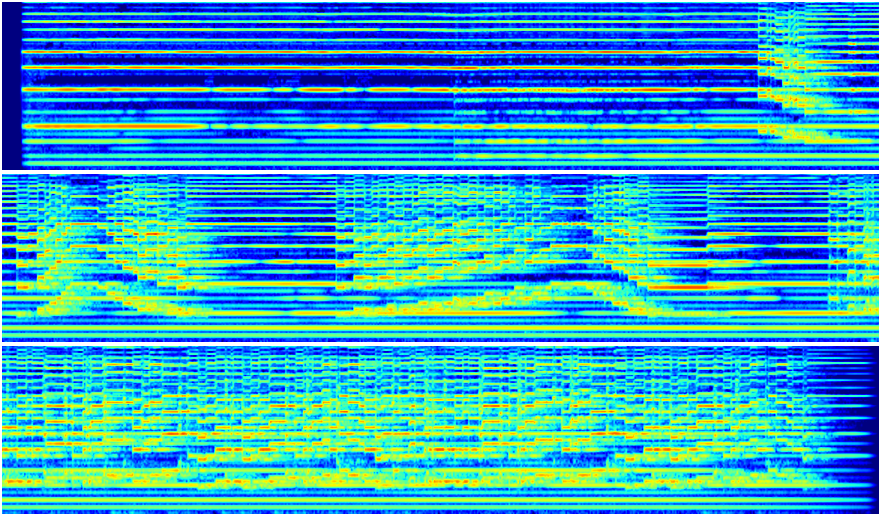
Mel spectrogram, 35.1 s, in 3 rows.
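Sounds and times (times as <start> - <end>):
gaita bagpipe: 0.3 - 35.0.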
